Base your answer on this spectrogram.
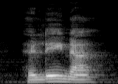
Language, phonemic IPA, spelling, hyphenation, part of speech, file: Dutch, /ɦeːˈleːnaː/, Helena, He‧le‧na, proper noun, Nl-Helena.ogg
- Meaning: a female given name, a Latinate variant of Heleen (=Helen)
